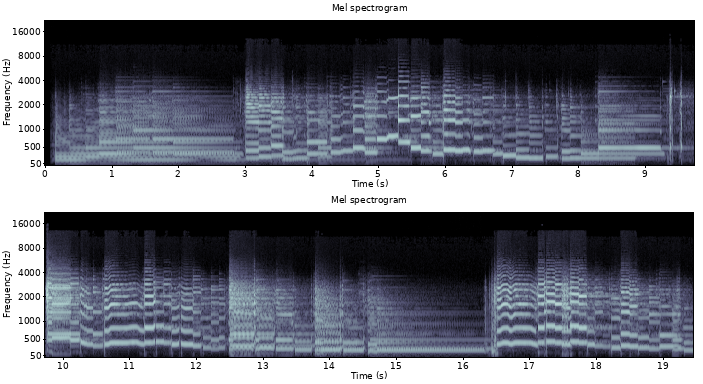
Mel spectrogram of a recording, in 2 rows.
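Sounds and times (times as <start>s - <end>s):
British combo amplifier reverb: 0.1s - 19.4s.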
